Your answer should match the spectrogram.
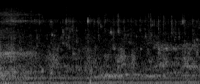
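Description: Aquarium water trickling and bubbling at the surface, over a steady low hum.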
